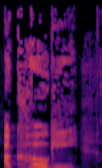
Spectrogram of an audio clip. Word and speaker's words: Okogie: They end up taking Josh Okogie. Now, again, that is how you pronounce his name. It is Josh Okogie.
